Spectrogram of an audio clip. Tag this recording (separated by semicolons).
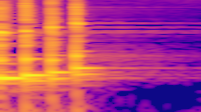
tone; Beep; sounds; ring; App; development; Click; Button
